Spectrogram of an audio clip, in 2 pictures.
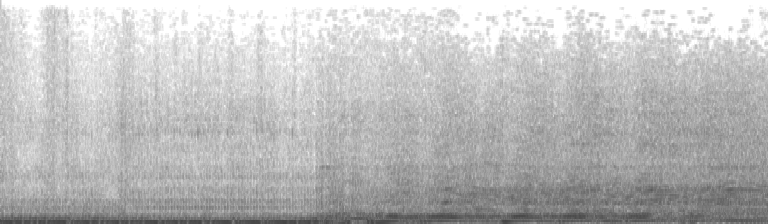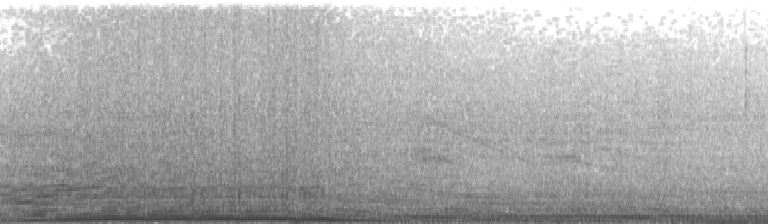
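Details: Snowmobile (XRS) engine making an abnormal noise, pitch wobbling up and down at low revs, rising on a rev then settling unevenly with hunting revs; owner can't figure out the cause.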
